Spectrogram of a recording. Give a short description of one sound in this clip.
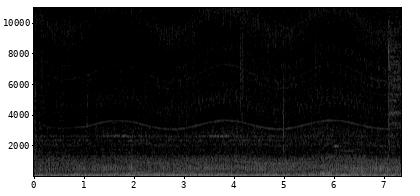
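A small drone hums steadily overhead.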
